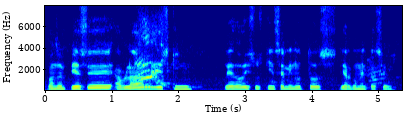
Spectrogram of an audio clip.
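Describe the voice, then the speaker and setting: A man moderating an online debate, speaking slowly and deliberately with fillers. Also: medium pitch, heavy background noise.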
